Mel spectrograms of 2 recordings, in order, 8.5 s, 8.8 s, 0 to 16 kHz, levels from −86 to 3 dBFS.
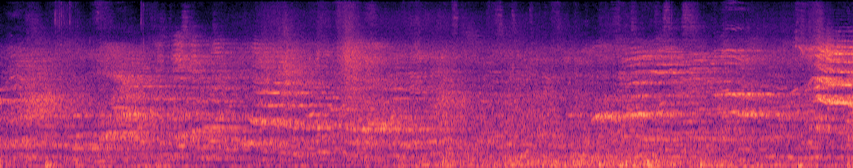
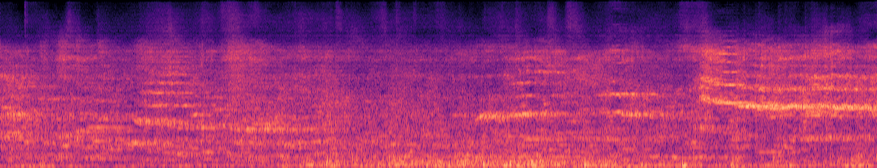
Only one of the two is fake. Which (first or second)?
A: second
